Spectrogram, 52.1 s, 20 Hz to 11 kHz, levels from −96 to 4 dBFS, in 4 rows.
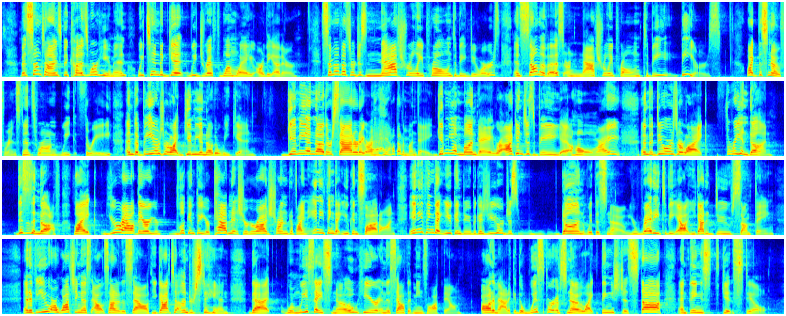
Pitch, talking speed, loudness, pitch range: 295 Hz, 195 wpm, -19 LUFS, 255-340 Hz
